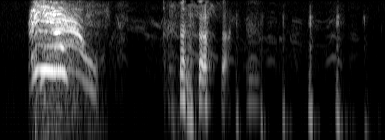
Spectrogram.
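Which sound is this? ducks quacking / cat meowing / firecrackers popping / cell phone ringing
cat meowing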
